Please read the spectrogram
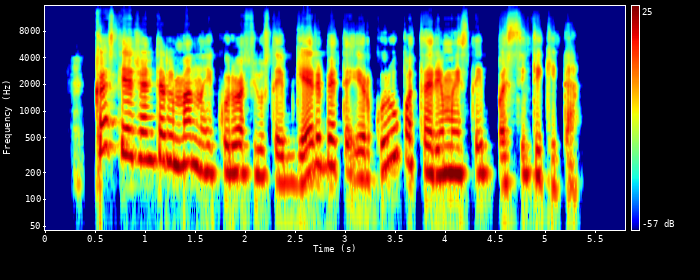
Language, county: Lithuanian, Klaipėda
